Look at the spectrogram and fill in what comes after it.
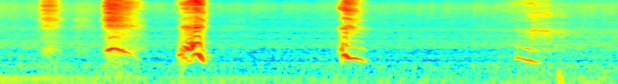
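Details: Person with allergies, allergy medication only starting to help: several sneezes, covered and uncovered, with sharp inhaled catches before them, some muffled or held back, plus coughs, in a quiet room; allergy sneezing.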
